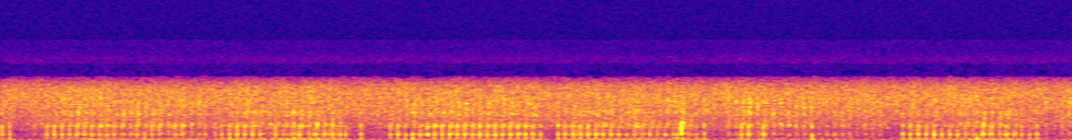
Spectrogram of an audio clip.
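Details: Deep, loud purring from a female house cat called Pandy as she is massaged with a satin pillow, an unbroken buzzing rumble pulsing gently with her breathing.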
